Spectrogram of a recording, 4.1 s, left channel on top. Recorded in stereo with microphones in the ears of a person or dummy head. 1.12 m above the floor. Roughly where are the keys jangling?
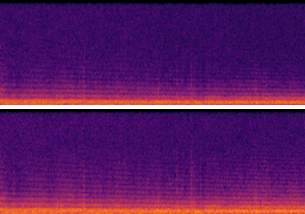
I don't hear keys jangling.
